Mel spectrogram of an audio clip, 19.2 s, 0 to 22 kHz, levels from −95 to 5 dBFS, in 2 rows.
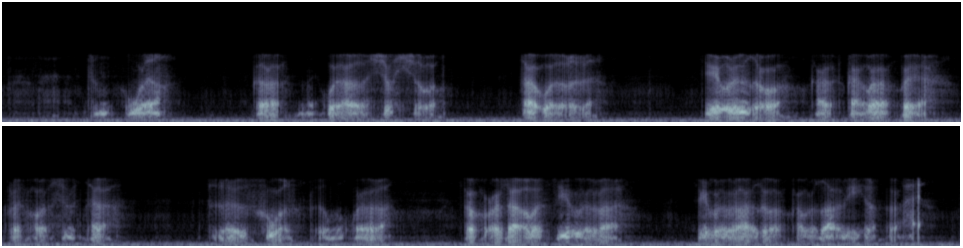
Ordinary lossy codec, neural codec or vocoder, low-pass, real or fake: AAC, 32 kbps; autoencoder, 22.05 kHz, a latent of 192 numbers a frame, VITS, trained on many speakers; 3.6 kHz; fake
